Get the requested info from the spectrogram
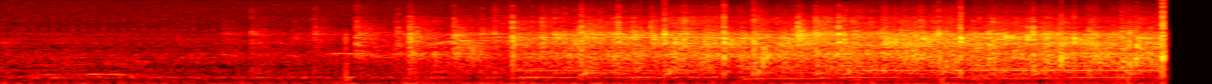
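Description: Audience applause breaking out about a second in and swelling to a steady clatter over the last held notes of the song; the recording cuts off abruptly just before the end.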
